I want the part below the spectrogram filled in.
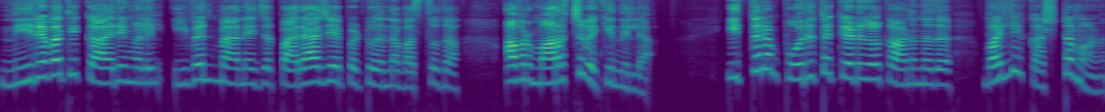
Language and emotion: Malayalam, angry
